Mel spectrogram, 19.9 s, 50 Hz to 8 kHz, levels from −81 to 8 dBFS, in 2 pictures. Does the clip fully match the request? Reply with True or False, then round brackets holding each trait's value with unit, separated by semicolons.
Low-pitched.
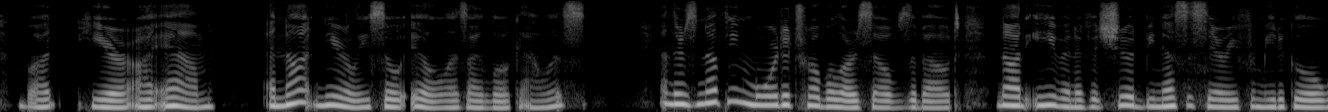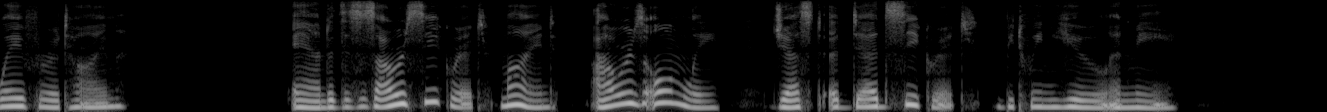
False (195 Hz)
